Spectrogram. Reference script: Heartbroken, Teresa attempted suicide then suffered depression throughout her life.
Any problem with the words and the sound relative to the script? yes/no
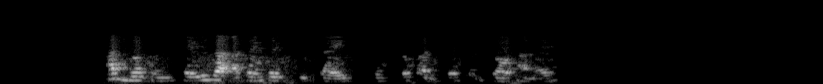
no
